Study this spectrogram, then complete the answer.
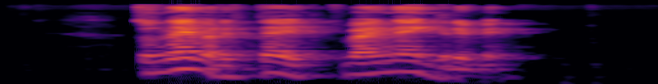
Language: Latvian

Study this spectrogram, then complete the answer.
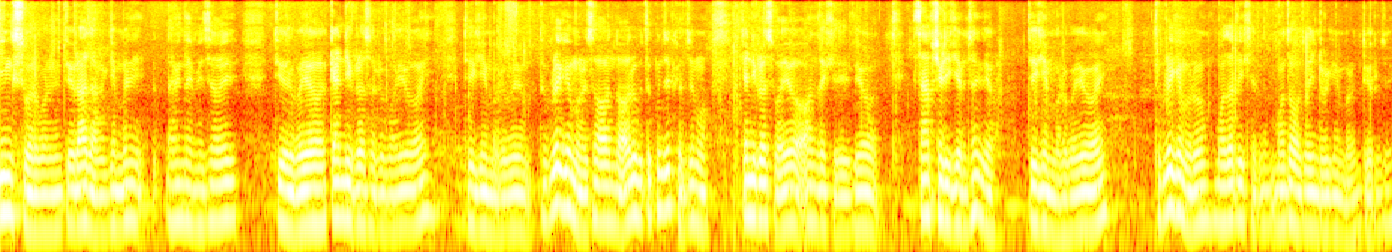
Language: Nepali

